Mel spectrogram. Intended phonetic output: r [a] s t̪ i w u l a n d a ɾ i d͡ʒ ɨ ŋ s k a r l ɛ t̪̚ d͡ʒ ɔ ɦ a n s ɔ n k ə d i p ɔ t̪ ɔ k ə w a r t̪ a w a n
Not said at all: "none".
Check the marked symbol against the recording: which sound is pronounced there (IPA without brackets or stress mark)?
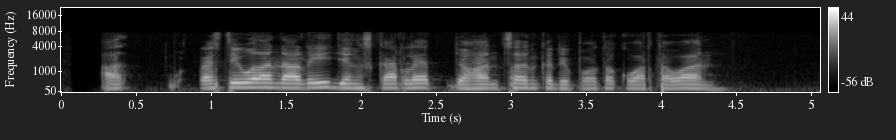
ɛ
